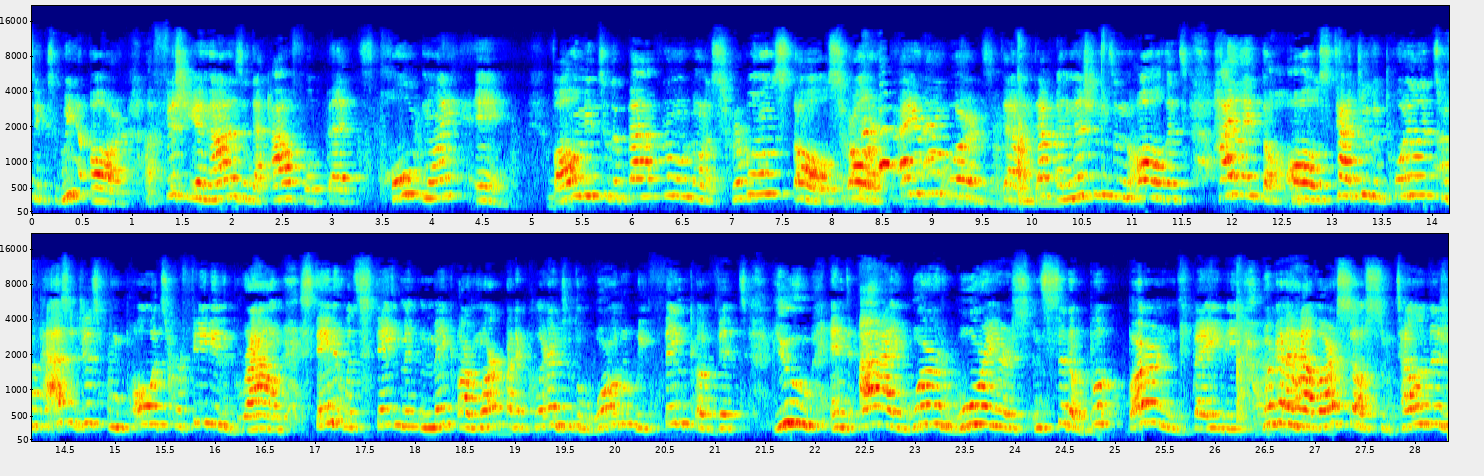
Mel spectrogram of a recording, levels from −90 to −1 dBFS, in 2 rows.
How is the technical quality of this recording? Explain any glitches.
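Nothing in the recording stands out as a glitch; there are no dropouts, clicks or stutters anywhere to point to.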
